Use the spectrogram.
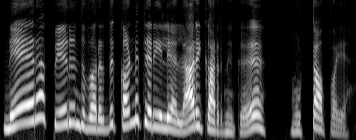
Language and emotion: Tamil, angry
